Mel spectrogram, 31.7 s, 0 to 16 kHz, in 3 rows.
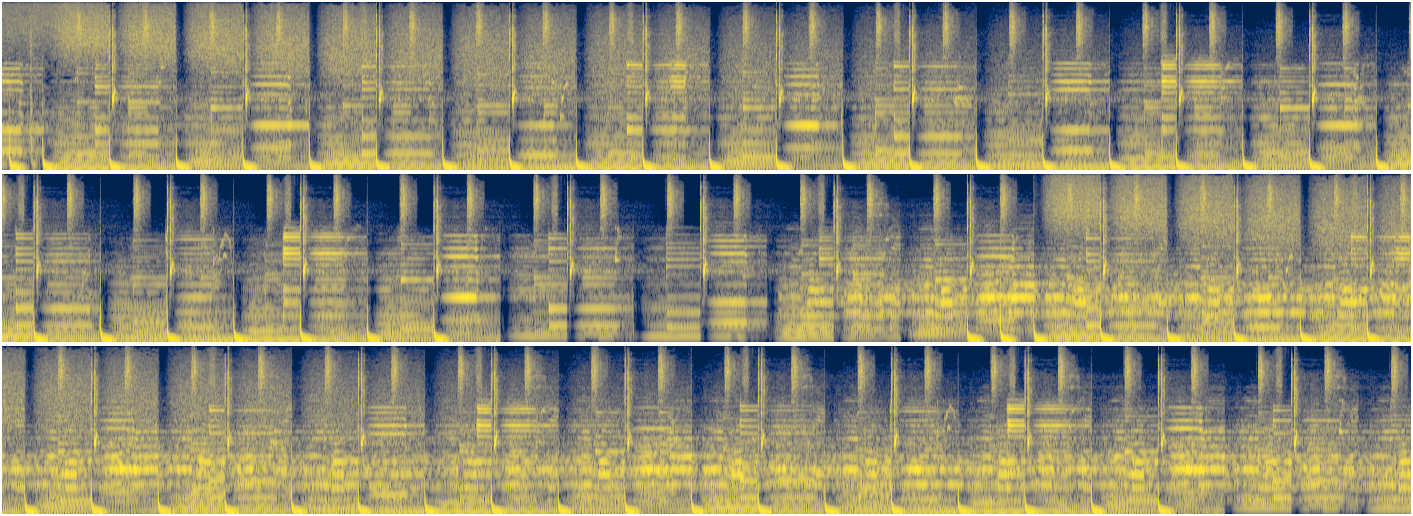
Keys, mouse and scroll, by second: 1.9 Down, 2.0 shift+Up, 5.4 click, 9.8 click, 24.0 click, 31.1-31.7 drag.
